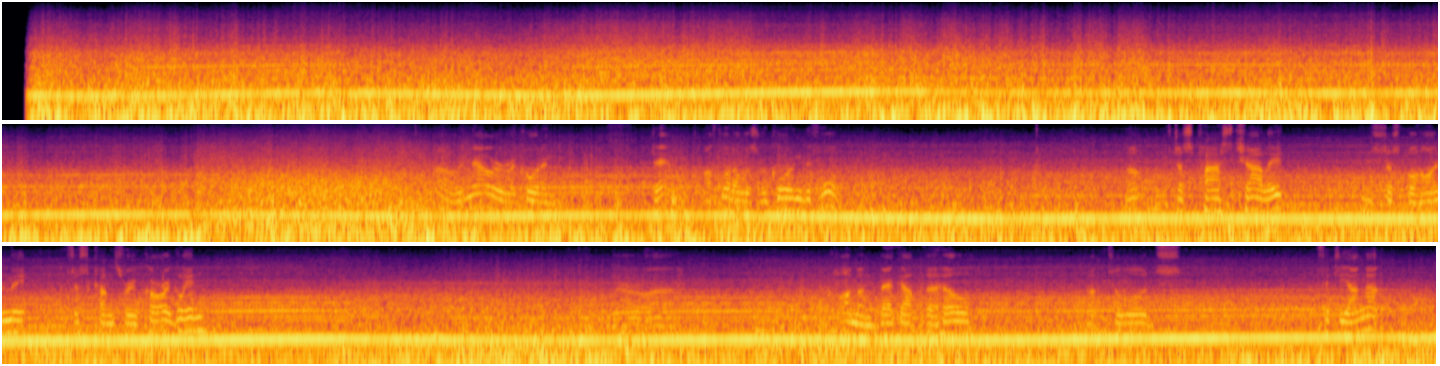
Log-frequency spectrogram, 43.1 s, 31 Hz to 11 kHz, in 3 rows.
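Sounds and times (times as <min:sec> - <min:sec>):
motorcycle engine running: 0:00.2 - 0:43.0
wind rush on microphone: 0:00.2 - 0:43.0.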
